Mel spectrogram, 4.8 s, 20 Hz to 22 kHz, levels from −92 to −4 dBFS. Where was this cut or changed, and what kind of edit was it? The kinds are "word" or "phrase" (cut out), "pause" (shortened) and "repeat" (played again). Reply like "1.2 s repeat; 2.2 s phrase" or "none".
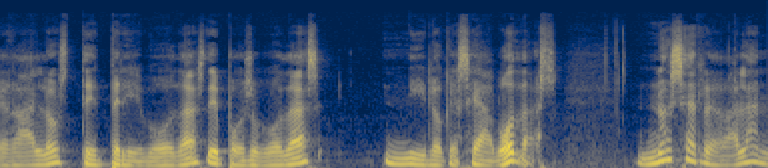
none

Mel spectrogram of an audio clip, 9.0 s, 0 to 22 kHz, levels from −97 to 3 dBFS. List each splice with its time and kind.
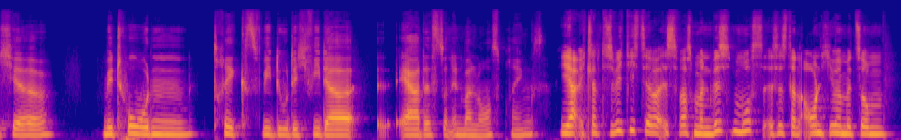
none

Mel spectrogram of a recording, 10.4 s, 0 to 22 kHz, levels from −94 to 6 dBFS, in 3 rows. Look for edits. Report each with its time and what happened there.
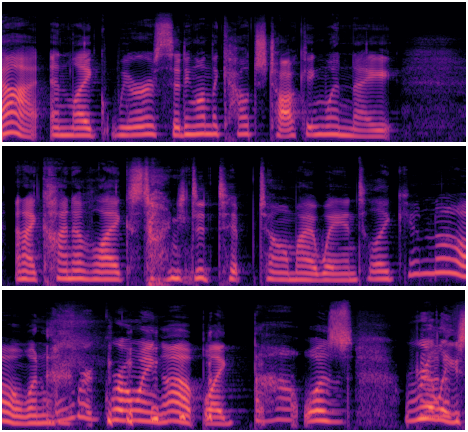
none

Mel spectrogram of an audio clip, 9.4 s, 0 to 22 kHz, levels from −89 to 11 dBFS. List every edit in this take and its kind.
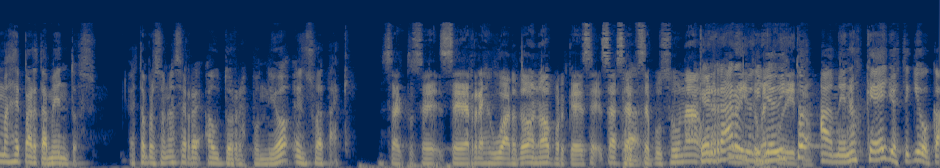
none

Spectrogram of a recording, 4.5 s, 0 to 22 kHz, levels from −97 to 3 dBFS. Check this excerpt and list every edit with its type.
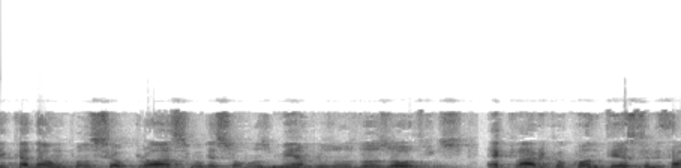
1.4 s word; 3.2 s pause

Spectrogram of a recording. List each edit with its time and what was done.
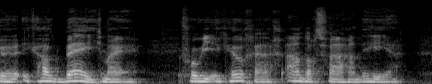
1.0 s word; 1.8 s word; 2.9 s word

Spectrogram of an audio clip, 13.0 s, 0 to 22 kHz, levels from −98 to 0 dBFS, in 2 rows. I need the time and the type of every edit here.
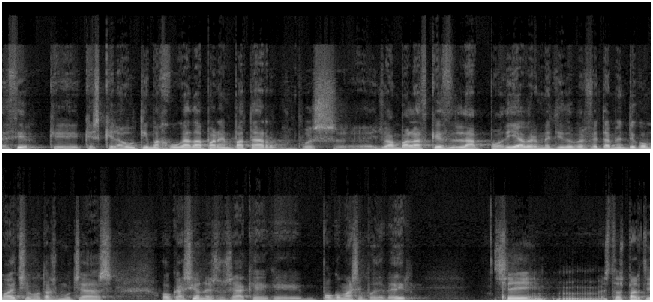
none

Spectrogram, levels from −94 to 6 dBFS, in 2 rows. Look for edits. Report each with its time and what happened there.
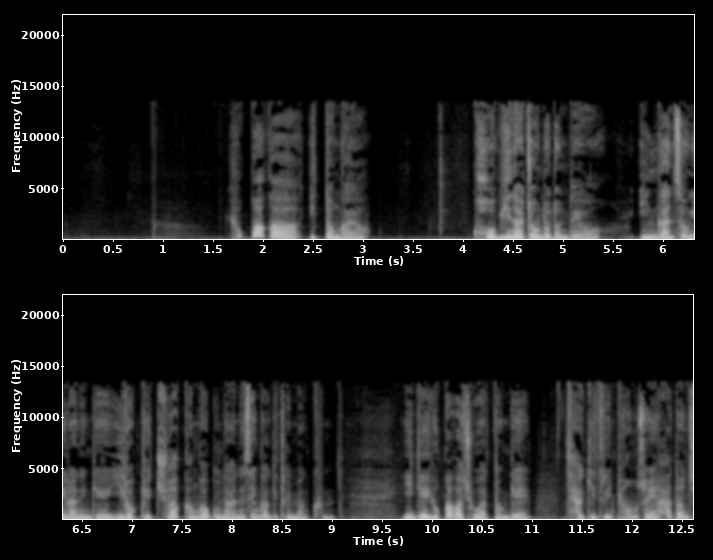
none

